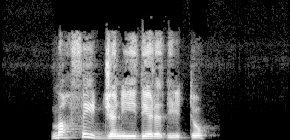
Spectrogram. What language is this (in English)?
Kabyle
